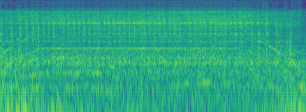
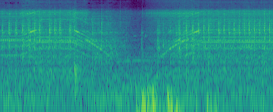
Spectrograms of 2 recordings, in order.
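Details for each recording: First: Nearly new e-bike/e-trike, loud harsh mechanical whine and rattling clatter from the drive, still noisy on the second attempt; the gearbox is loose inside and needs teardown. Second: E-bike motor after gearbox reassembly and adding gear oil: steady motor and gear whine easing briefly and rising again, smooth without knocks; previously noisy from a loose, rattling gearbox.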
